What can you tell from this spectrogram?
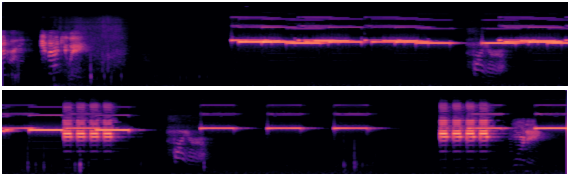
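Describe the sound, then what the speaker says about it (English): A smoke alarm on a test board sounds in bursts of loud, piercing beeps, alternating with a synthetic voice announcing a warning and evacuation. "Warning. Evacuate. Smoke in master bedroom. Evacuate."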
